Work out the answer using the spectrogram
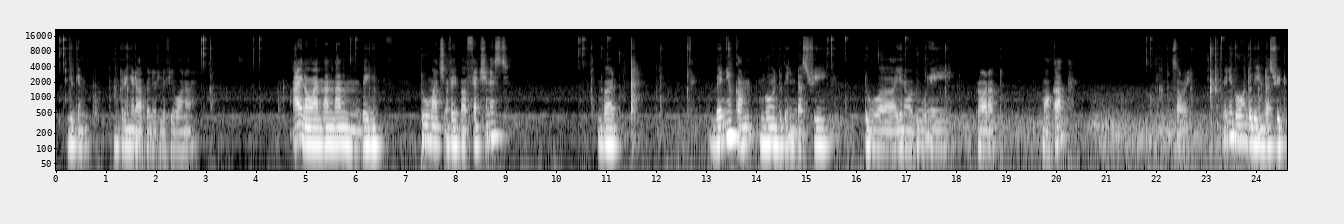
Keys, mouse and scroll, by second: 1.1 g, 4.0 alt+right click, 5.5 e, 11.1 shift+middle click, 12.0 e, 15.8-16.8 shift+middle drag, 16.8 scroll down 2, 17.1 shift+middle click, 17.7 e, 22.2 ctrl+z, 22.6 ctrl+z, 23.4-23.8 shift+middle drag, 23.8 s.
